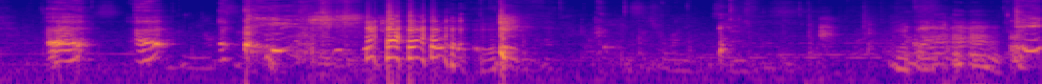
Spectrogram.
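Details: Deliberate burping in a group burping contest: rough, explosive burps and throat noises mixed with talk and laughter.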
